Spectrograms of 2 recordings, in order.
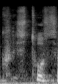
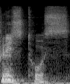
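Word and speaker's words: Χριστός: 건 고대 이제 그리스어음 그리스어로는 크리스토스 아고 크리스토스 크리스토스 이렇게 발음합니다 그 말을 아 포르투갈이나이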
